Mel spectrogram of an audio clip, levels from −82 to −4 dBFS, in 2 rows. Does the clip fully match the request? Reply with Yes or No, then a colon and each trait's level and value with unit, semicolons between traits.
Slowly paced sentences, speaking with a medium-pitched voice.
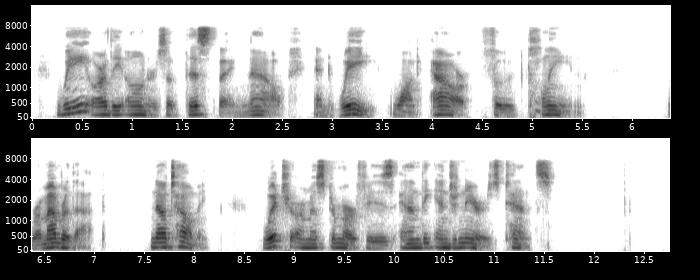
No: slow, 125 wpm; low, 130 Hz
